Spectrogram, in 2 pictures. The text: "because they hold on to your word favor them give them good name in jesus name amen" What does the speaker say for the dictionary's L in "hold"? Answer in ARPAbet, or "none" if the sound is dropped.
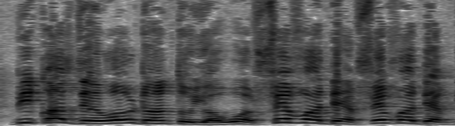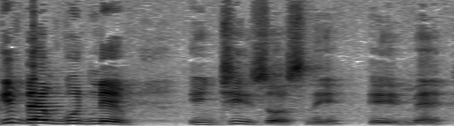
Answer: L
